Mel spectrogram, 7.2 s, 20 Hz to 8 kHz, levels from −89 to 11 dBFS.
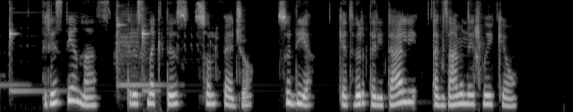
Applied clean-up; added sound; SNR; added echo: classical method spectral subtraction.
